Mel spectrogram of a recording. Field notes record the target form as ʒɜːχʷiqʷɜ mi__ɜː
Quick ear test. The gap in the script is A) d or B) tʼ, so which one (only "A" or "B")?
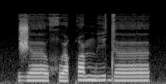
A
